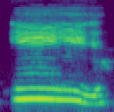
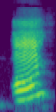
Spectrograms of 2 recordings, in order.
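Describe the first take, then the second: First: It is the long vowel, sounding like ee. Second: It is the short vowel, sounding like eh.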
